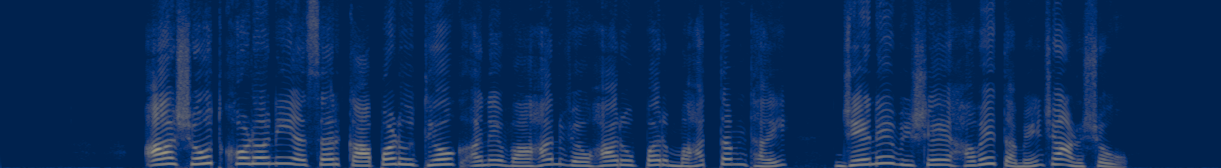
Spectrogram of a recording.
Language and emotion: Gujarati, neutral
